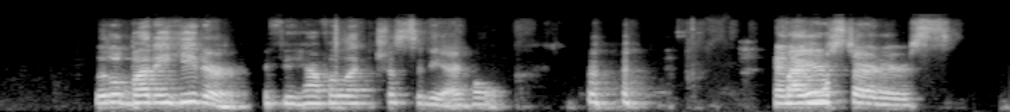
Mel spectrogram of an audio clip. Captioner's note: laughs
